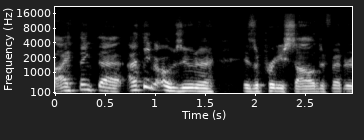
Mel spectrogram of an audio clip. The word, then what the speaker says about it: Ozuna: to say his name but it's ozuno did i say it right ozuna it's not an oh it's an a so yeah so i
